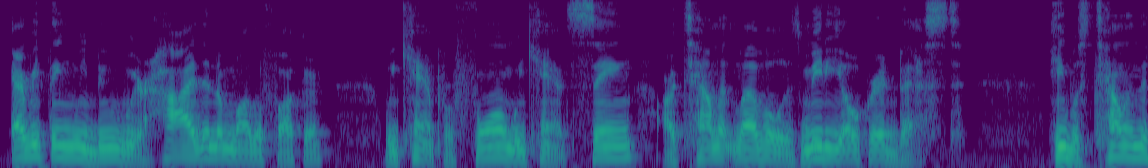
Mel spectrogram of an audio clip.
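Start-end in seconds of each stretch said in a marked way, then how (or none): none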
